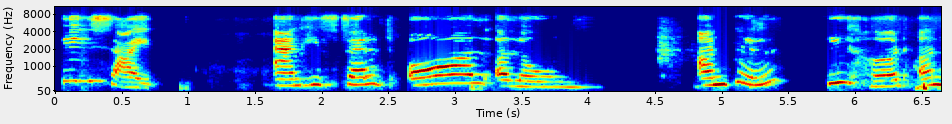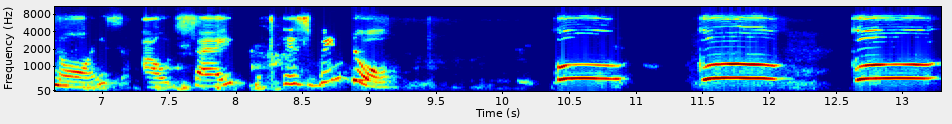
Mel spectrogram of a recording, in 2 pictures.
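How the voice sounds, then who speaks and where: A woman with a high, lively voice reads story narration aloud. She goes slowly and carefully, halting between phrases as in a reader's theatre. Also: lo-fi sound.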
